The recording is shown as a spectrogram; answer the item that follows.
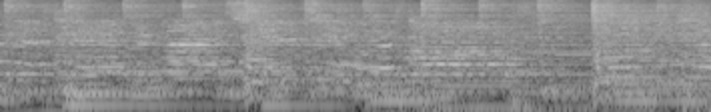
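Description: Christian worship band playing live: voices singing together over acoustic guitar and keyboard, with a steady beat.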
